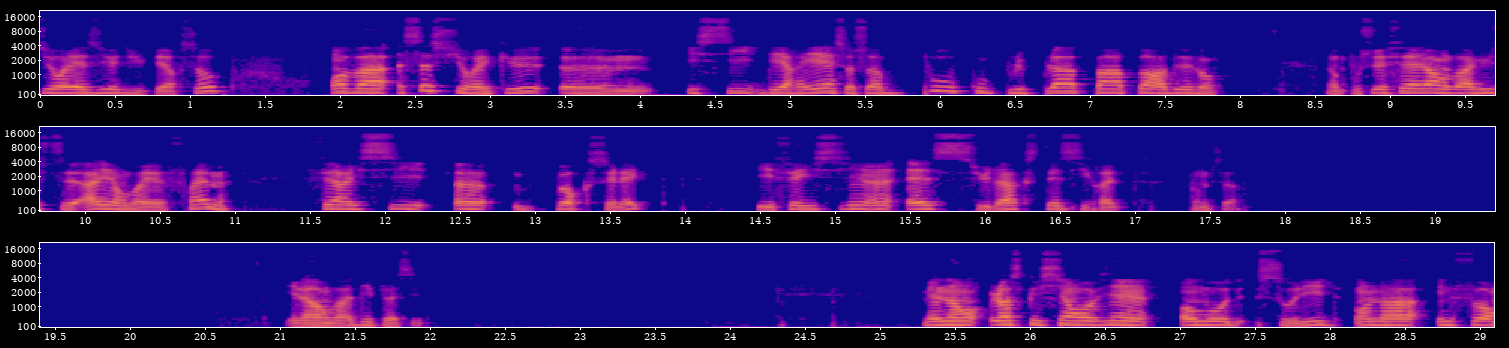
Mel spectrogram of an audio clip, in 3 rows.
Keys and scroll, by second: 4.1 b, 9.6 z, 15.3 s, 24.0 z.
